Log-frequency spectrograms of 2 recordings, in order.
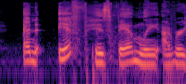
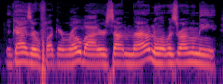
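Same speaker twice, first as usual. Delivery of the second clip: ordinary talk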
